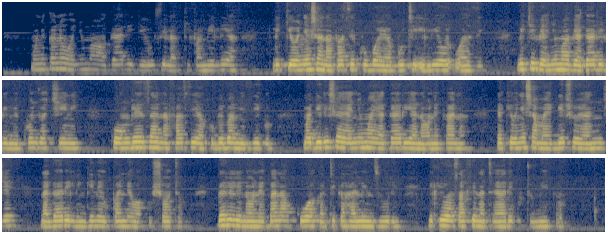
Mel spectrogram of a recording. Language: Swahili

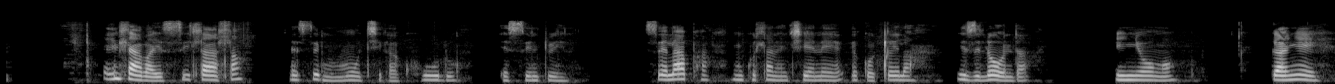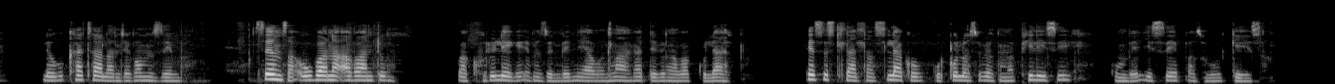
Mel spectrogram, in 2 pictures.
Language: North Ndebele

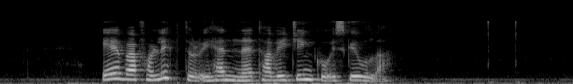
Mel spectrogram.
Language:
Faroese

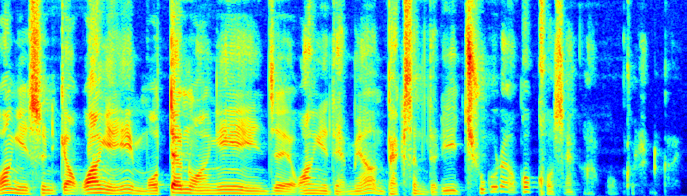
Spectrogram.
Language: Korean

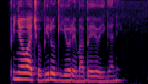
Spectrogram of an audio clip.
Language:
Luo (Kenya and Tanzania)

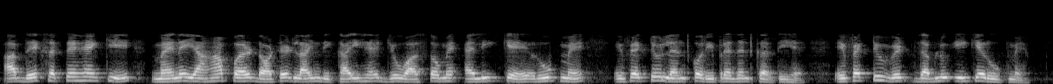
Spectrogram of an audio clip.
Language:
Hindi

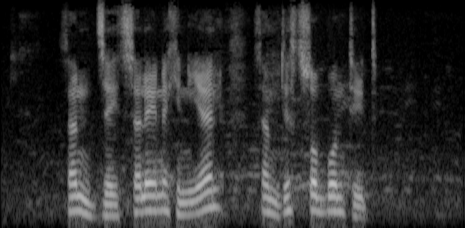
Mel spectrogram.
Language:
Kabyle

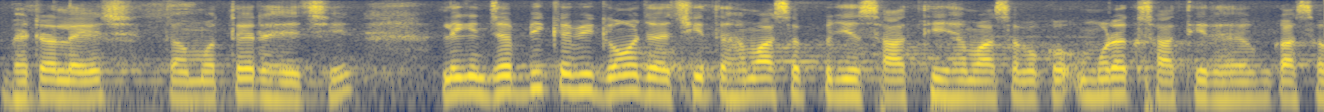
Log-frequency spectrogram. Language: Maithili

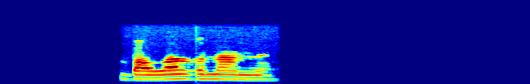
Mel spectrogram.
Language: Bashkir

